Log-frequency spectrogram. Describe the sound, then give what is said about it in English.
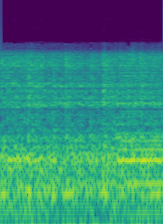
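Trophy truck engines roar as the trucks race out into the open desert after the green flag drops: a steady, dense drone with a gritty mid-range rumble and a faint tonal whine. The sound holds a constant loud level throughout, with no voices. “The green flag drops, Abdali Lopez sets the pace as he leads the trophy trucks out into the open desert.”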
